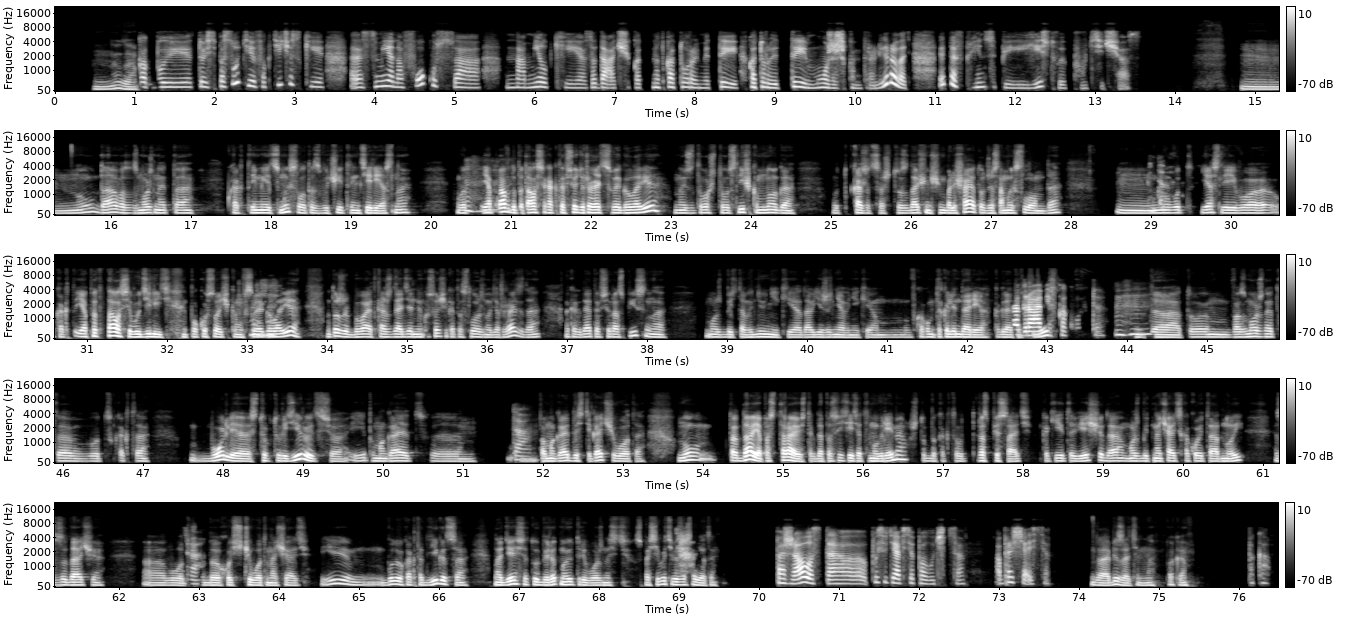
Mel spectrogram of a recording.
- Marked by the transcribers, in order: other background noise; chuckle; joyful: "Мгм"; joyful: "Пожалуйста, э, пусть у тебя всё получится! Обращайся!"
- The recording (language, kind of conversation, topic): Russian, advice, Как мне сосредоточиться на том, что я могу изменить, а не на тревожных мыслях?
